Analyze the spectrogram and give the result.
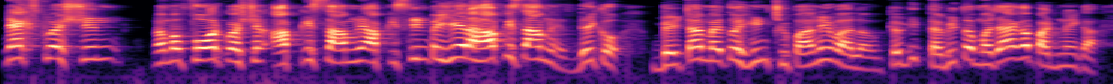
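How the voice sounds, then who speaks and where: Indian man, law teacher, online class, reads questions slowly, explains warmly. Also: extremely high pitch. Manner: addresses students as "beta", mixes Hindi and English, reads questions aloud slowly. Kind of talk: live online class lecture.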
